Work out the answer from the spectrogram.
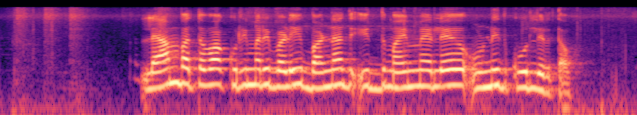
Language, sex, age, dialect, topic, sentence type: Kannada, female, 25-30, Northeastern, agriculture, statement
